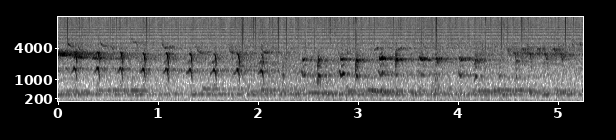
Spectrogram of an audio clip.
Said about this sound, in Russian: Слышите, словно барашек блеет. Это высоко в голубом небе такует бекас.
